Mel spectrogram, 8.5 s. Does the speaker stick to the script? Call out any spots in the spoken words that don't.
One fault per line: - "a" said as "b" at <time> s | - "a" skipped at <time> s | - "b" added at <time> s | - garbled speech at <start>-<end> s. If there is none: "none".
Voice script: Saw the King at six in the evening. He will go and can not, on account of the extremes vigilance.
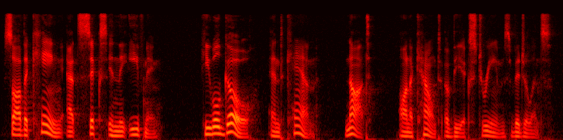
none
